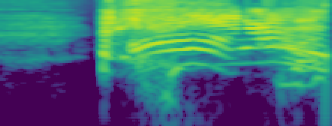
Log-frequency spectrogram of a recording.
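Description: After a brief hush, one sharp, loud sneeze bursts out and trails into a drawn-out voiced wail.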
